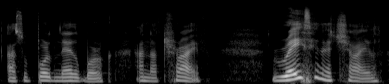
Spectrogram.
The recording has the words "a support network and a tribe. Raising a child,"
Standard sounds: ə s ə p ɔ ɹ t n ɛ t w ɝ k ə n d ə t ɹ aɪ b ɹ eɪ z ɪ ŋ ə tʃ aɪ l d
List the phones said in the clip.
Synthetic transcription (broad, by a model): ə s ə p ɔ ɹ t n ɛ t w ɝ k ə n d ə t ɹ aɪ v ɹ eɪ s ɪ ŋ ə tʃ aɪ l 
